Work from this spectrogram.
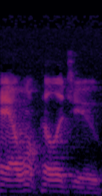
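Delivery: ordinary delivery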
